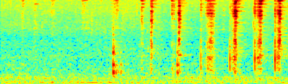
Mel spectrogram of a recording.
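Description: The skin of a roast goose just out of the oven is tapped and scratched, giving a series of short, dry, crisp clicks and crackles over a low background rumble. The skin is nicely crispy from top heat at the end of roasting.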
